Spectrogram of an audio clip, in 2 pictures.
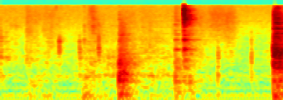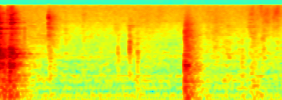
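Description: Kitchen crockery and utensils being handled and set down: four separate knocks and clinks, the loudest near the middle.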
